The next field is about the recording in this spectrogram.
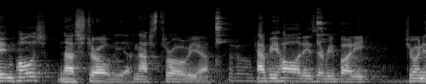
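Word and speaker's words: na zdrowie: Nastrovia.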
